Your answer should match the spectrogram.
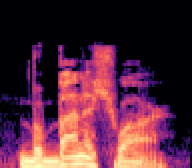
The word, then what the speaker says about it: Bhubaneswar: Bhubaneswar. That would probably be a better pronunciation.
